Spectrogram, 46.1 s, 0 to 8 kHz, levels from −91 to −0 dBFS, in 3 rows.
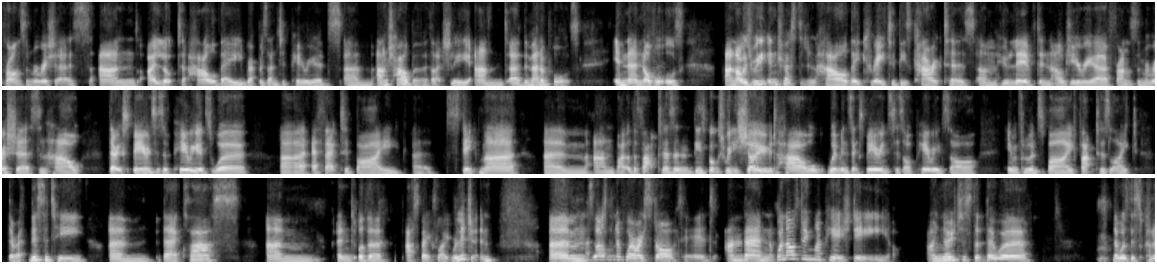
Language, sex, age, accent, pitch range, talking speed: English, female, 20-39, British, 155-220 Hz, 140 wpm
